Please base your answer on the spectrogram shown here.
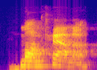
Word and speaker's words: Montana: By the way, I've never asked, do you pronounce it Montana or Montana? Neither. Montana.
